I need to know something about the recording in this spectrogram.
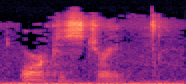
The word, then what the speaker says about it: orchestrate: Okay, you're going to see this little backward C, and then there's going to be an apostrophe in front of it, letting you know that you are going to place emphasis on the first syllable. And then the lower apostrophe over here means you are going to de-emphasize the last syllable, orchestrate.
